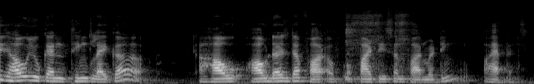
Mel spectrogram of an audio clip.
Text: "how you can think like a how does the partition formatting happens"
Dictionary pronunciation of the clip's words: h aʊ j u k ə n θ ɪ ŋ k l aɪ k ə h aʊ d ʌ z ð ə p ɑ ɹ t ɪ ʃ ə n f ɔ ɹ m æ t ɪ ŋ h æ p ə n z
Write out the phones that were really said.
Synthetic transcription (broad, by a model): h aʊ j u k ə n t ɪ ŋ k l aɪ k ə h aʊ d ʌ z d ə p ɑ ɹ t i s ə n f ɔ ɹ m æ t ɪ ŋ h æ p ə n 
